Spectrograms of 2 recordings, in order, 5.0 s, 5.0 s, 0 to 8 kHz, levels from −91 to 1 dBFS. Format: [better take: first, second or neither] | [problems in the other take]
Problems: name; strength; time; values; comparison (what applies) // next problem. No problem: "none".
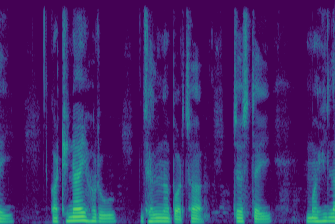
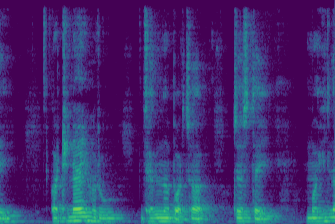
first | room echo; dies away in 0.6 s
